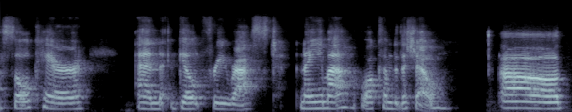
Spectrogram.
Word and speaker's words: Naheemah: legacy while liberating soul care and guilt-free rest naima welcome to the show oh thank you darlene and you did perfect you pronounce my name perfectly nailed it it's one of those things i was just telling naima i was like man it's so hard sometimes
